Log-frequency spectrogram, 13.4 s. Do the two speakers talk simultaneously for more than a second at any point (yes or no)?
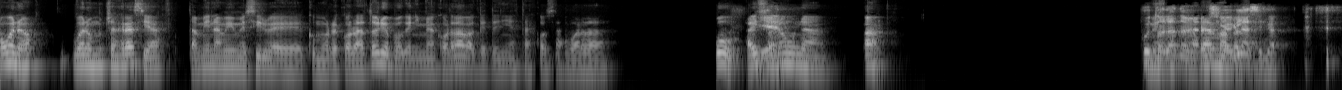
yes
